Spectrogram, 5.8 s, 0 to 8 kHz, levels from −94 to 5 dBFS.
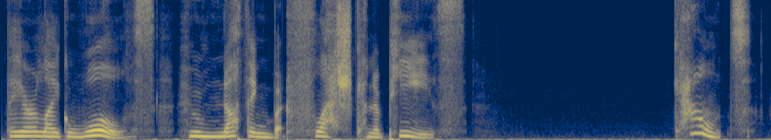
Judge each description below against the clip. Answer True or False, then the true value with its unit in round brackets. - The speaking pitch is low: False (235 Hz)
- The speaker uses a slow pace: True (115 wpm)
